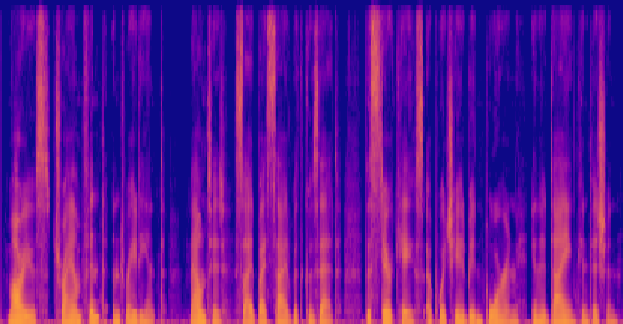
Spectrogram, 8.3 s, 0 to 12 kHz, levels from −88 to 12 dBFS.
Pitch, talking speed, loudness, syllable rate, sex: 200 Hz, 160 wpm, -19 LUFS, 4.7 syllables/s, female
